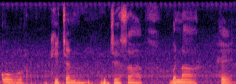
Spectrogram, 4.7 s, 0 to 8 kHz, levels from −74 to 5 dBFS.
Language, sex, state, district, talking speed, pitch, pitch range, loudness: Hindi, male, Rajasthan, Bikaner, 65 wpm, 150 Hz, 145-155 Hz, -18 LUFS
